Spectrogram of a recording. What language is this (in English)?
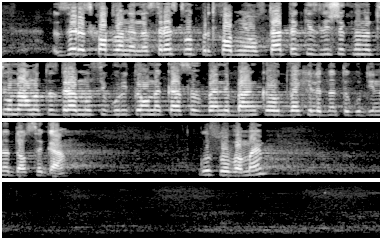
Bulgarian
